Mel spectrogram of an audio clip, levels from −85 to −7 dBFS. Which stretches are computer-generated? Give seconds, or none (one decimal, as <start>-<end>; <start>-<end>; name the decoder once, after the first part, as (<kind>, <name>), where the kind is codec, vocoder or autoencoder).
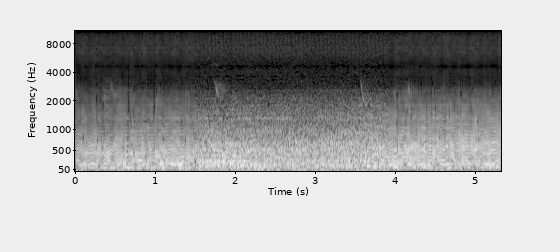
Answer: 0.0-1.5 (vocoder, BigVGAN v2); 3.9-5.3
